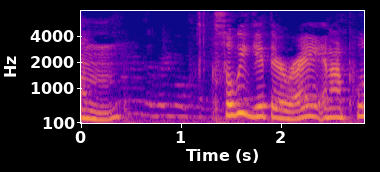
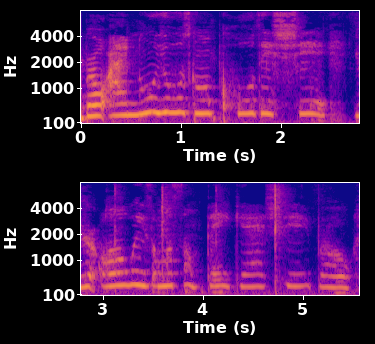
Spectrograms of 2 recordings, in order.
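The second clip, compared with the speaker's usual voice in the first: mock accusing boyfriend; 6 semitones higher than usual. Boyfriend accusing her of pulling fake stuff, mock whiny. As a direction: throw the blame back in a put-on higher voice. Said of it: "he was like".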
